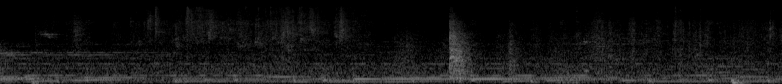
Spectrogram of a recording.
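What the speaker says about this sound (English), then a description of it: "I'm just going to wash my hands." Tap water runs continuously into a sink while hands are washed beneath it, a steady close hiss with faint clinks and a soft low hum, no talking over it.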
